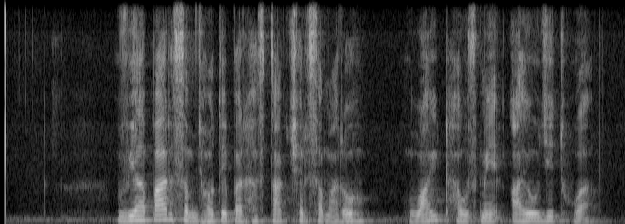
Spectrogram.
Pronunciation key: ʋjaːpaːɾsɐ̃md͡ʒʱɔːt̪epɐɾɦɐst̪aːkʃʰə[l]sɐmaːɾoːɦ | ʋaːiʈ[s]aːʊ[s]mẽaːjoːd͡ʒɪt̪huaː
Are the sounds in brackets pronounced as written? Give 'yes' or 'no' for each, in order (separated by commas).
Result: no, no, yes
